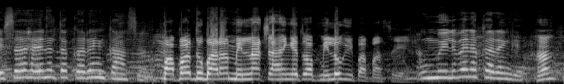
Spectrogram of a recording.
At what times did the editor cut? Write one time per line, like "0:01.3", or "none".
0:01.6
